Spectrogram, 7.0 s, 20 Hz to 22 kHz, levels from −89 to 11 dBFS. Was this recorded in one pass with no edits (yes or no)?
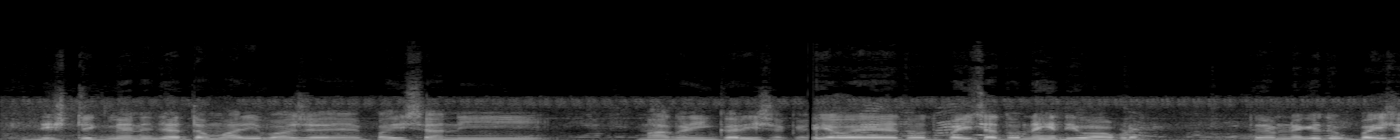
no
